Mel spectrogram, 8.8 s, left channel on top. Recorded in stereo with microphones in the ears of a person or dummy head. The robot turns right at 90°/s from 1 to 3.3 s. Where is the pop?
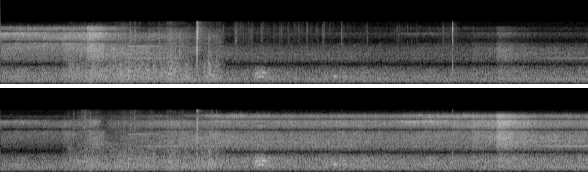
30° left (ahead or behind); by 6.9 s 60° left (ahead or behind).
